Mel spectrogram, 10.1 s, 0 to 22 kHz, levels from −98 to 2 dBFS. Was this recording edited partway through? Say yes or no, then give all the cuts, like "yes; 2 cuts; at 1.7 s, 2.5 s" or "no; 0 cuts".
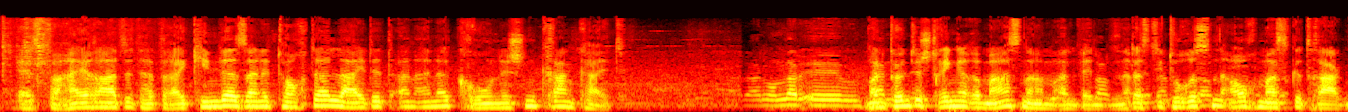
yes; 1 cut; at 8.5 s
